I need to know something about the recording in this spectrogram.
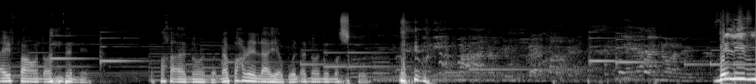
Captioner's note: laughter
